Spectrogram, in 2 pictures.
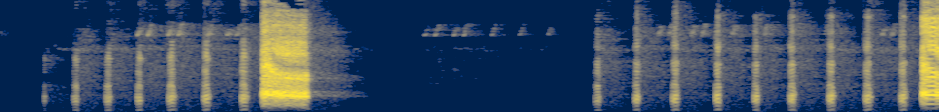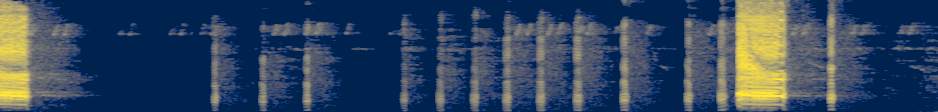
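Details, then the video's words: Vietnamese trapping lure of a red junglefowl hen calling. Three cycles of accelerating clucks, each ending in a loud harsh squawk, roughly every three to four seconds. "tiếng gà mái mồi kêu"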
